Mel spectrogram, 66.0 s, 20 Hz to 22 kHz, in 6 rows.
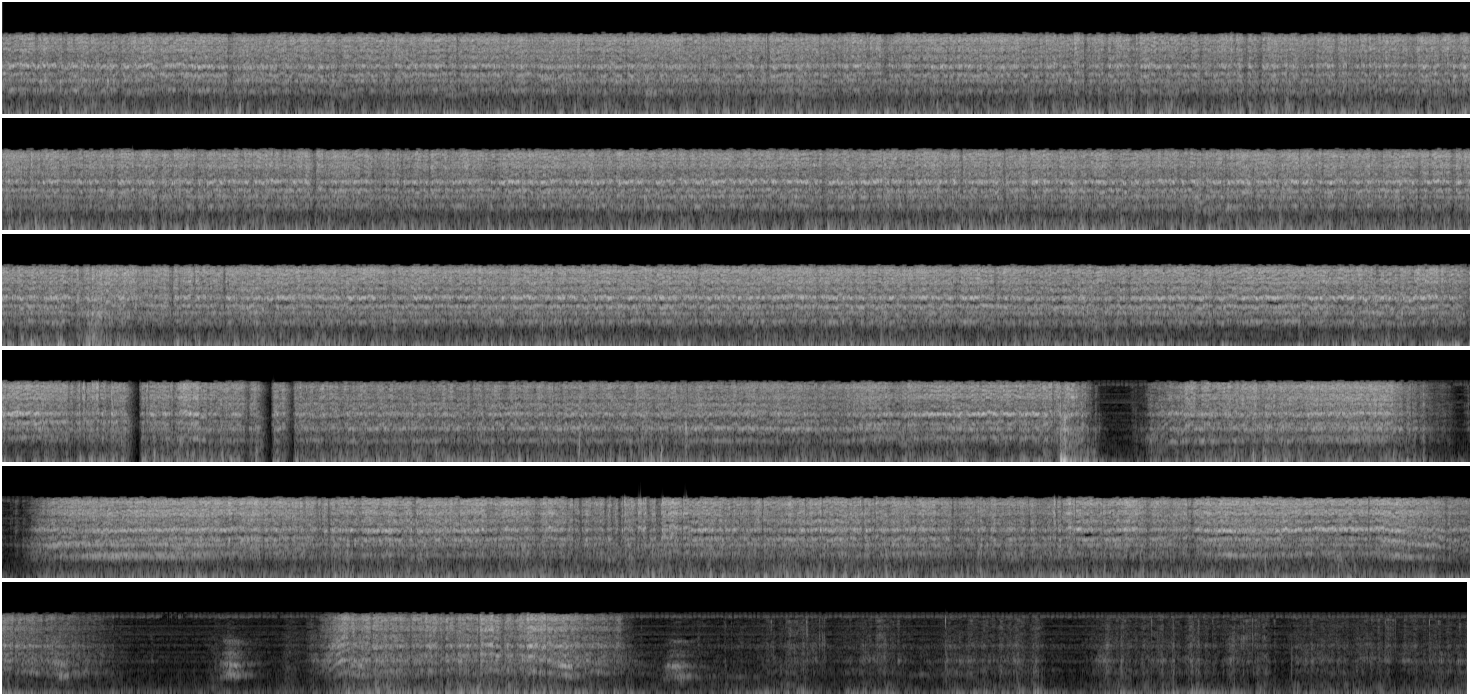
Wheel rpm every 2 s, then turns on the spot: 210, 220, 220, 220, 230, 230, 220, 220, 210, 230, 230, 240, 230, 240, 230, 220, 230, 180, 170, 180, 160, 140, 180, 220, 230, 230, 220, 40, 100, 70, 10, 20, 10.
60-66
